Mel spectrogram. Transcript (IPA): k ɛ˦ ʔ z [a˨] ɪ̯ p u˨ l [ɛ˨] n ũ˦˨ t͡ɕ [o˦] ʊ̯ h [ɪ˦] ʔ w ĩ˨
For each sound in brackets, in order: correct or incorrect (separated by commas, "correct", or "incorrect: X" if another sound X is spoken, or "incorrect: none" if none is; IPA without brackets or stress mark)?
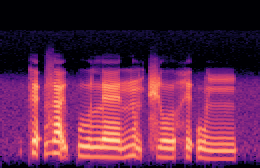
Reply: incorrect: a̰˦˨, correct, incorrect: o˨, correct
